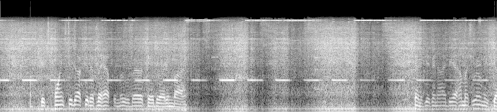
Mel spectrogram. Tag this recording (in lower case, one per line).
reversing beeps
vehicle
truck
speech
